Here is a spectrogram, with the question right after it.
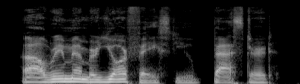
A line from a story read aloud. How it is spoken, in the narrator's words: the big man growled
